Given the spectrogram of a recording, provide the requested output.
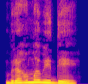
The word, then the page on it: ಬ್ರಹ್ಮವಿದ್ಯೆ: brahma vidye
